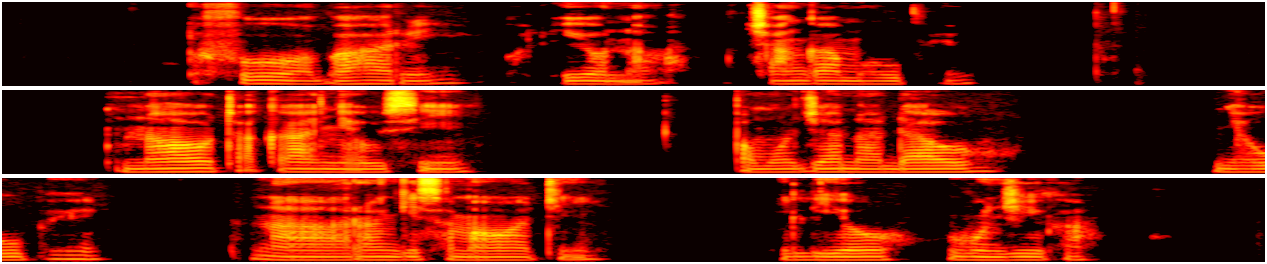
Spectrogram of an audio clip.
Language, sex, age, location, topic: Swahili, male, 18-24, Mombasa, government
